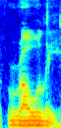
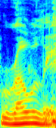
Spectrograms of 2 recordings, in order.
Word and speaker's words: Rowley: Okay, it's Geoff Rowley for Geoff the record. – Rowley. – Geoff Rowley. Yeah. Like Roly Poly.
